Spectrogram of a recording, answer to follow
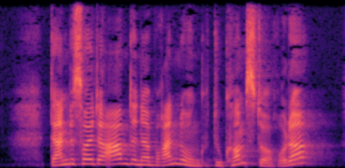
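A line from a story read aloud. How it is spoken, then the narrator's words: Loud call over surf. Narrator (German): rief er ihm laut durch die Brandung zu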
